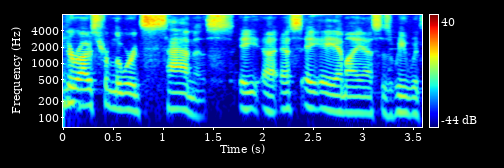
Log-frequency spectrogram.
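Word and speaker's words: Saamis: The name derives from the word Samus, S-A-A-M-I-S, as we would spell it with English characters.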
